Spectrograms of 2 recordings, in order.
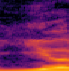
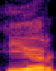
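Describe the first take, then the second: First: It starts with a y sound. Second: It starts with a vowel, like 'ear'. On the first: The speaker calls it right. "इसकी actually pronunciation ईयर ईयर होती है" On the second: The speaker calls it wrong. "हम इसको pronounce करते हैं ईयर की तरह"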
